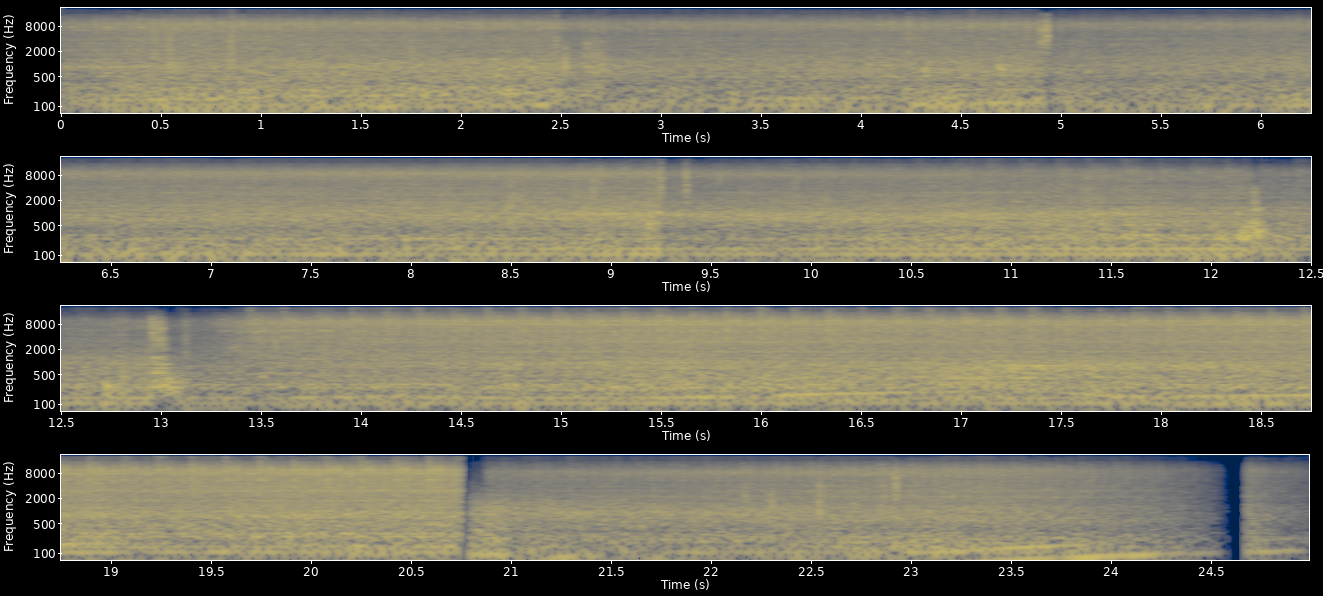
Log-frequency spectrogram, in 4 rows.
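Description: The Pentastar 3.6-liter V6 in a 2019 Dodge Challenger GT idles with a steady, moderate engine rumble that holds unchanged for the whole stretch. Brief dips suggest edits, and no one speaks.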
